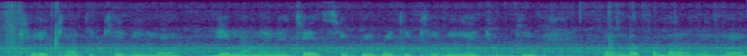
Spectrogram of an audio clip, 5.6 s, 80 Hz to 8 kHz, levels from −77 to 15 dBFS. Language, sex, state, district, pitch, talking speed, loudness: Marwari, female, Rajasthan, Churu, 165 Hz, 160 wpm, -18 LUFS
